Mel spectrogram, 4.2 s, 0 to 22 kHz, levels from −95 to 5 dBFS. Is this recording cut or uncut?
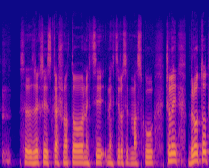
uncut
